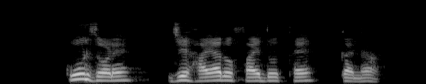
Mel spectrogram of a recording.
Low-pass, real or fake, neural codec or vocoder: 7.2 kHz; real; none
